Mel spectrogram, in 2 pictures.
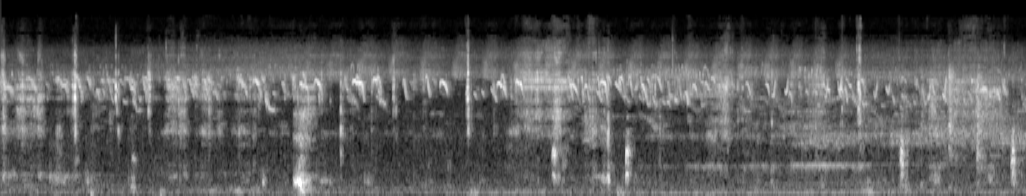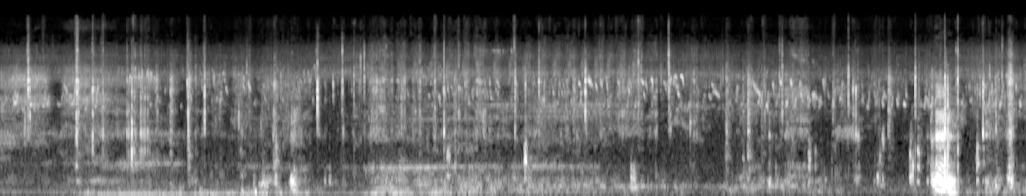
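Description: Chickens clucking and small birds chirping in the background, over the soft clicks and smacks of rice and fish being eaten by hand and chewed. A low steady hum comes in about halfway through and lasts several seconds, and there is a louder knock or bump just before the end.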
